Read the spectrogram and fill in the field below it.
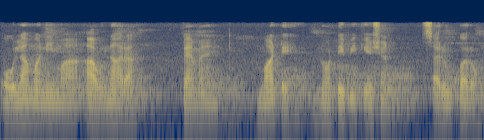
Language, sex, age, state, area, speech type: Gujarati, male, 18-30, Gujarat, rural, read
